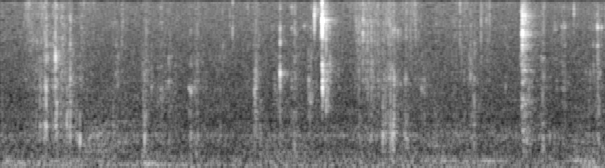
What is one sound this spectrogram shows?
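A young woman bites into crunchy corn close to a microphone.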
